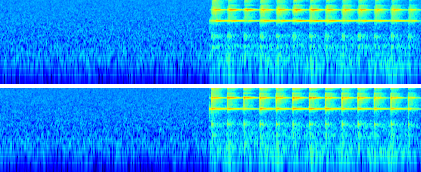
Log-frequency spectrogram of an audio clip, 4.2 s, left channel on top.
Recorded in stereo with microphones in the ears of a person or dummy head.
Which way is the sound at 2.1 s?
40° right (ahead or behind).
